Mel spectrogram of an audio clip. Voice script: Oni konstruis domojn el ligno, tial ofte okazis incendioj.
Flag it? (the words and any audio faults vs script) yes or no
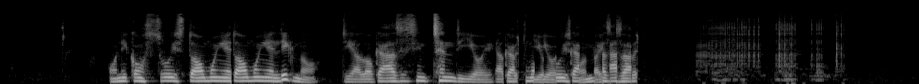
yes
